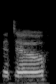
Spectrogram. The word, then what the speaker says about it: GaDOE: Godot.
